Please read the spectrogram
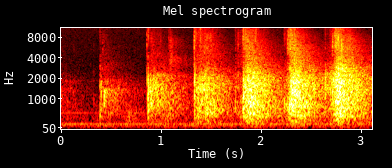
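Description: An audience claps together in a steady rhythm as part of a demonstration of how a laser works, with about seven loud, even beats over a few seconds and a broad wash of many hands on each beat.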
